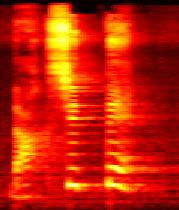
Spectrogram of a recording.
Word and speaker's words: 낚싯대: 근데 발음이 어떻게 나니? 낚싯대 뒤에 된 소리가 나죠.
